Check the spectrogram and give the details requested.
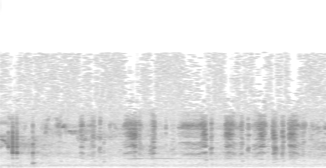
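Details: Western capercaillie (Tetrao urogallus) display song: a run of dry clicks and rasping, hissing bursts, high and scratchy, spaced irregularly over a few seconds, with faint calls from other birds behind.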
